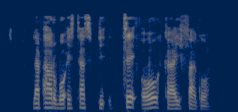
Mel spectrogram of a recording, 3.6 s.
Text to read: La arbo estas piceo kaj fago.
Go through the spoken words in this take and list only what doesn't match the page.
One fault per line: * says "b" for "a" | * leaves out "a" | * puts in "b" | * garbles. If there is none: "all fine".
all fine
